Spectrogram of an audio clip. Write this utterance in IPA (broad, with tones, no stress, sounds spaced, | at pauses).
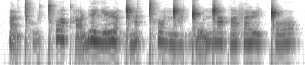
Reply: a̰˨˥ ǀʰ o̤˩˧˩ ǀʰ ɔ˥˨ qʰ a̰˩˧˩ ɡ ɛ˥˨ lʲ e˨˥ ɭ ɐ˩˧˩ ɡ͡ǁ a˨˥ ǀʰ ɔ˥˨ ŋ͡ǁ a̤˩˧˩ ɡ͡ǁ o̰˥˨ ŋ͡ǁ a˥˨ q a˩˧˩ f a˨˥ ɭ i˨˥ ǁ ɔ˨˥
